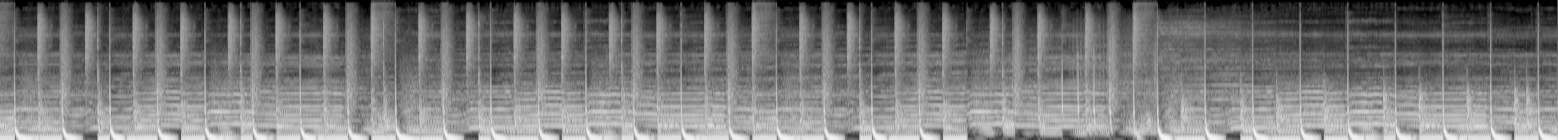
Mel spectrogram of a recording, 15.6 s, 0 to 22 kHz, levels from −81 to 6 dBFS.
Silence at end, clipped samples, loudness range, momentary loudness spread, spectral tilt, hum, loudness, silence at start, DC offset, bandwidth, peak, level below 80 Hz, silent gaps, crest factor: 0 s; under 0.1%; 2 LU; 3 LU; -5 dB/octave; none; -11 LUFS; 0 s; under 0.1%; over 20 kHz; 0 dBFS; -10 dBFS; none; 8 dB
